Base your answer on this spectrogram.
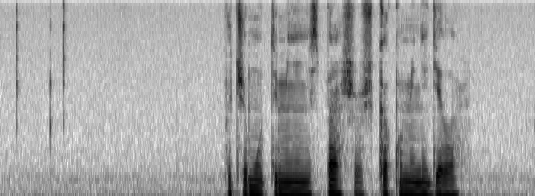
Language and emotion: Russian, sad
